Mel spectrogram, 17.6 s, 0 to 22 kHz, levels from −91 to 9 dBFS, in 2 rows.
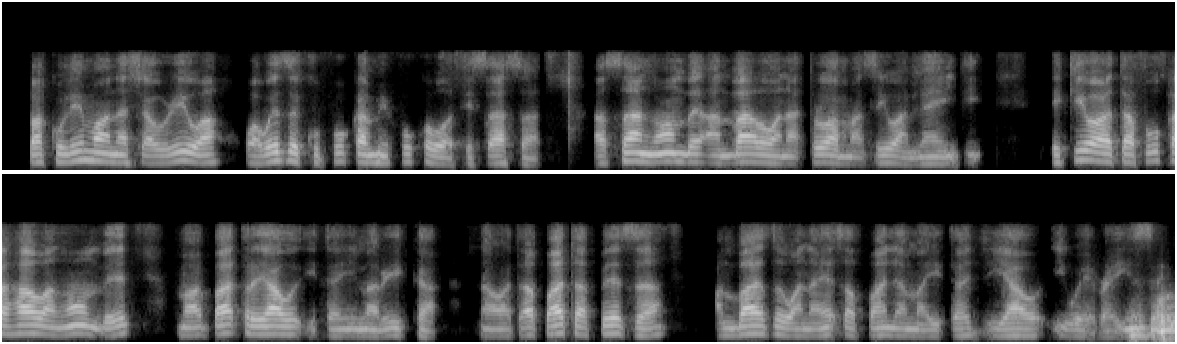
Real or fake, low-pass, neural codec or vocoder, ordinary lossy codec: fake; 7.2 kHz; codec, 16 kHz in and 24 kHz out, 0.9 kbps, LongCat-Audio-Codec, fine tuned four codebook decoder; AAC, 48 kbps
